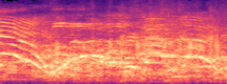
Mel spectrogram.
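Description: Crowd of spectators cheering and screaming, many high voices overlapping, as a ball carrier runs in for a touchdown.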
